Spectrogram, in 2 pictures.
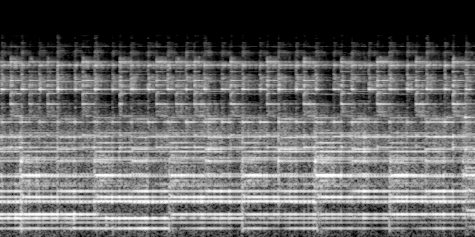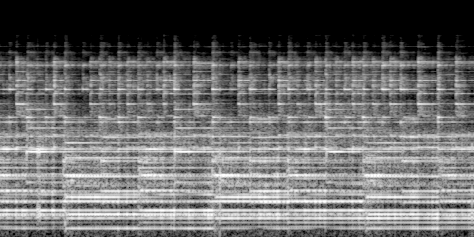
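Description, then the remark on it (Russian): Church bells ring out in a dense, continuous peal, several bells overlapping with rich sustained harmonics, loud with no voices. “Колокольный звон используется для обозначения начала и конца службы, для обозначения также элементов службы важных, таких как штаб псалми, чтение Евангелия, евхаристический канон, и для выражения торжества церкви.”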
